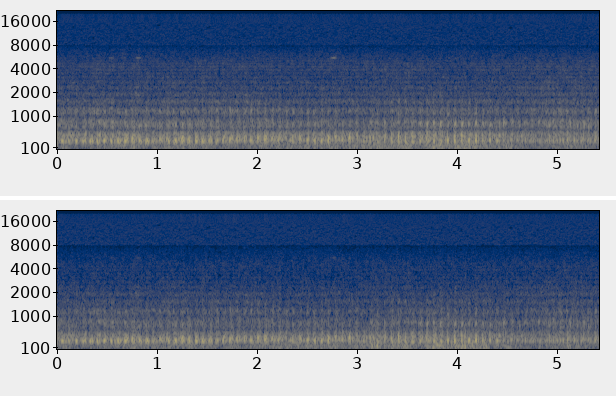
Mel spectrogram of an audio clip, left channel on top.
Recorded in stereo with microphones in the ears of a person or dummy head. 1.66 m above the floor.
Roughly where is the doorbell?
No doorbell in this recording.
